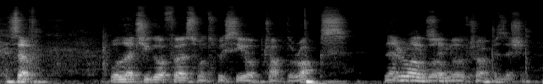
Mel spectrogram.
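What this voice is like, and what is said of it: Speaks in a put-on accent. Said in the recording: “I don't know why I have this accent now, but I apparently do.”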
